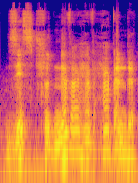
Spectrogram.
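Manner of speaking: slow, emphatic mock German accent; hammed-up German accent, each word drawn out. German official quoted in the news, in a slow mock German accent.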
